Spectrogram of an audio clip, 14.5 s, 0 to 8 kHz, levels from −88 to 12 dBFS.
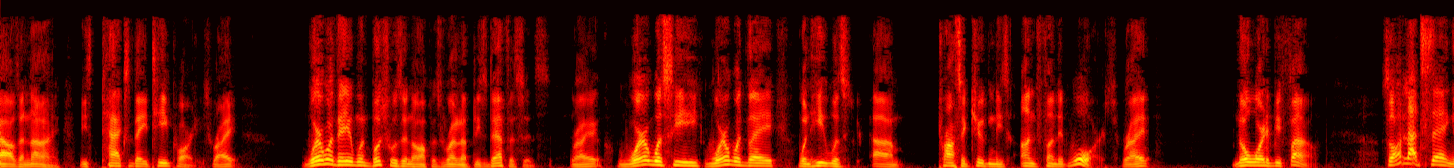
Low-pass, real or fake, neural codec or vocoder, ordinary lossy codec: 7.2 kHz; fake; codec, 24 kHz, 3 kbps, HILCodec; MP3, 48 kbps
